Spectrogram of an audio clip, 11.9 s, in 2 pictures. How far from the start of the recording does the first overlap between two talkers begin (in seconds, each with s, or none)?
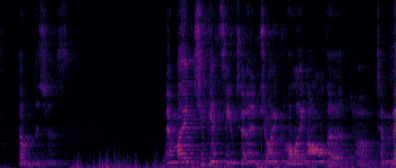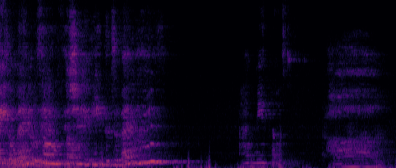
5.8 s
